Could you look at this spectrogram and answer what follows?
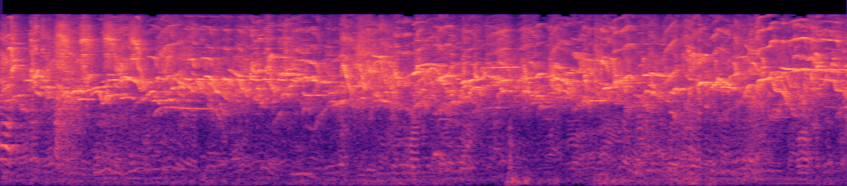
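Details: Oriental magpie-robin described as singing hard every day without going quiet: dense, continuous high whistled and chattering phrases with rapid trills, steady throughout, with faint lower background sounds.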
